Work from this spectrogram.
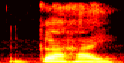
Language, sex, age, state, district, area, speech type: Bodo, female, 30-45, Assam, Kokrajhar, rural, read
